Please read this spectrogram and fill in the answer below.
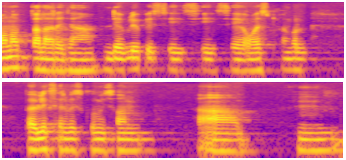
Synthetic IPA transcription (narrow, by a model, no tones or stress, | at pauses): pɔnɔt̪ːalaɾɛd͡ʒaɦãɖeblupisisisɛɔɛsʈbɛ̃ŋɡɔl | pabliksaɾbʱiskɔmisɔn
